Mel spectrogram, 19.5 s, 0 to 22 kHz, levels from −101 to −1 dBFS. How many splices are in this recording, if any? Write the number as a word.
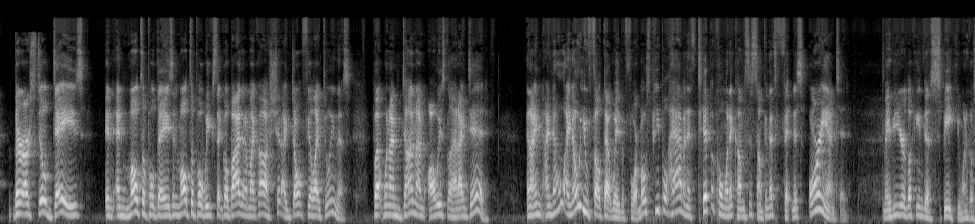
one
